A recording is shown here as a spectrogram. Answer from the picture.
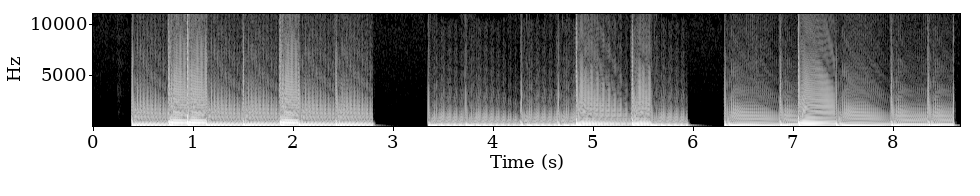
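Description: Deep 808-style synth bass line playing solo in B minor, its notes jumping between root and the octave above. It plays in three short phrases with brief silences between them, one note sliding in pitch partway through.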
